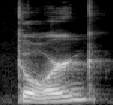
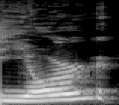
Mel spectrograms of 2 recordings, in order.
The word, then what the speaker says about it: Georg: So, Gorg. Is that how you say it? Hey, everybody. So, Gorg? I think it's Jorg. Jorg? It's G-E. It's George without the last E.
